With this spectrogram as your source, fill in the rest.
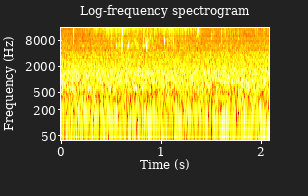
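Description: Thick liquid pours into a glass dish.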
